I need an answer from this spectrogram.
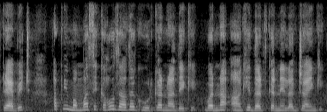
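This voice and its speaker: A woman voicing a joking, teasing husband and father who speaks quietly. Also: a little high, fairly even intonation, moderate pace, vocal fry, slight background noise. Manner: hushed, joking.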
